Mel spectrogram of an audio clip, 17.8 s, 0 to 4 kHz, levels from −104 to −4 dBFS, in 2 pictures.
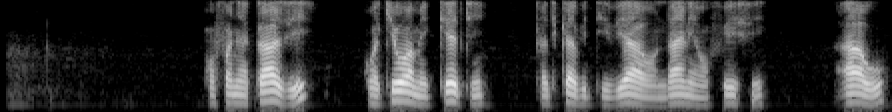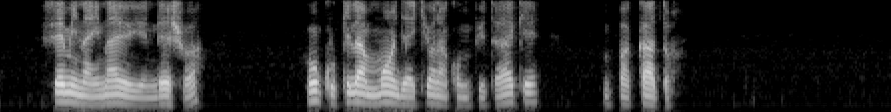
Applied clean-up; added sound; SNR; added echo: none; none; none; none.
